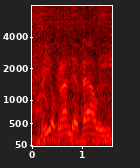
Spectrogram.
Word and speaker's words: Rio Grande Valley: When you bring up Rio Grande Valley, which is the correct pronunciation.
